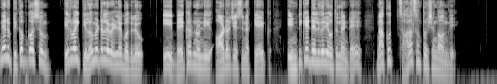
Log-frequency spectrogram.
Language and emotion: Telugu, happy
